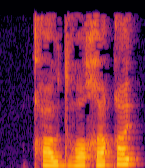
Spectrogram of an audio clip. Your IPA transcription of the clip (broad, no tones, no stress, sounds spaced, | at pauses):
qʰ o u̯ dʱ ɔ χ ə q ɪ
